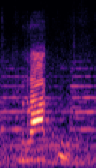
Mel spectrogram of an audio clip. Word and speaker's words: Kraków: And in Polish pronunciation, Kraka is called Kraov.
